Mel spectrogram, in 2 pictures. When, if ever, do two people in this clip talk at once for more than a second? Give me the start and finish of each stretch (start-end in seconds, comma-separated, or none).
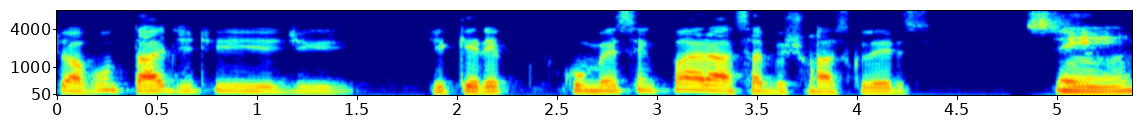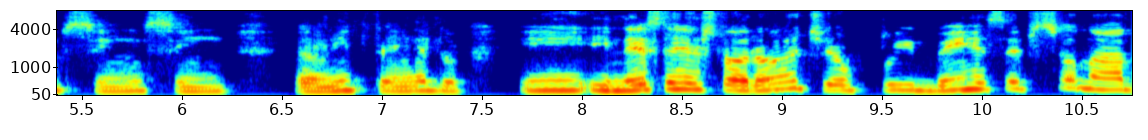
none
